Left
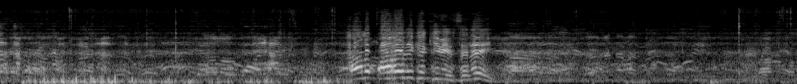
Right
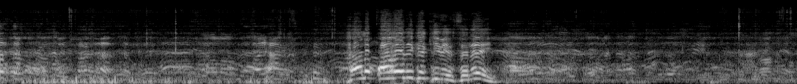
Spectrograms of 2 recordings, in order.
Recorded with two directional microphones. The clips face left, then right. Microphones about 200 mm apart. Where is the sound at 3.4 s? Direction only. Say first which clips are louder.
Right 7 dB; 50° right (ahead or behind).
